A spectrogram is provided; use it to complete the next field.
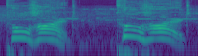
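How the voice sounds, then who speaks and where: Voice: mid-range voice, very animated, very slow, a little mellow, a little hiss or hum, voice pushed up. A narrator voicing a willing, cheerful and helpful little male steam engine. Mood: cheerful, effortful.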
